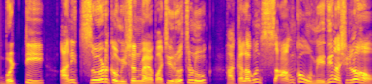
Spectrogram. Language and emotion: Goan Konkani, happy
